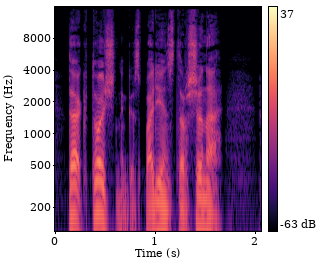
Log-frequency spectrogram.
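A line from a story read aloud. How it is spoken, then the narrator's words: Grumbled. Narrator (Russian): буркнул Джордан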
